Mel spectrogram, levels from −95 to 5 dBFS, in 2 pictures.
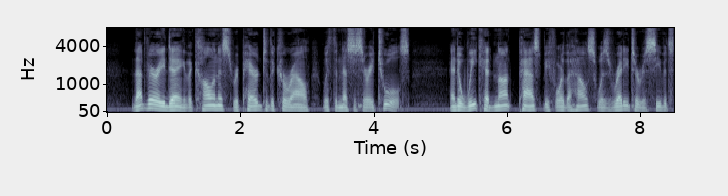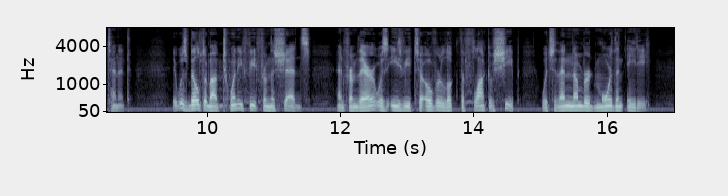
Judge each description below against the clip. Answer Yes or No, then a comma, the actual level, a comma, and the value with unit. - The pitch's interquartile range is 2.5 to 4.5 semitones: Yes, average, 3.2 semitones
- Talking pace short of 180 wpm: No, average, 195 wpm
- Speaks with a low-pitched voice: Yes, low, 110 Hz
